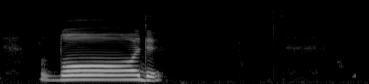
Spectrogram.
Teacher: زبان کے کنارے کو دائیں یا بائیں جانب اوپر کے داڑوں کی جڑ سے لگائیے۔ ضاد بہت موٹا اور اونچا پڑھنے جانے والا یہ حرف ہے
